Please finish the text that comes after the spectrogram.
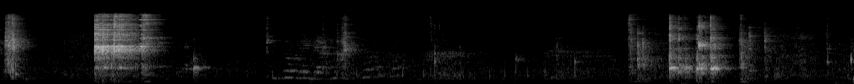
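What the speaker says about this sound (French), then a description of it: "je mélange le tout au fur et à mesure" Tomato paste being stirred into a pork charcutière sauce in a Cookeo multicooker pot: a spoon scrapes and clinks against the pot in two loud bursts, with quieter scraping in between.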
